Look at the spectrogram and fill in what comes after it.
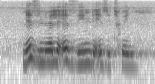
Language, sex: Zulu, female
